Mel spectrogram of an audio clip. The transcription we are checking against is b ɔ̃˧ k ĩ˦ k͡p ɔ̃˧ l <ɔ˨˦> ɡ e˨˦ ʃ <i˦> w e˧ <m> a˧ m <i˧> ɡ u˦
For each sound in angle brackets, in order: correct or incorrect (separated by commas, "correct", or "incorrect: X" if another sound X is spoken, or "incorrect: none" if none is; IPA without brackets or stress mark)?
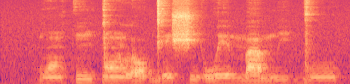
incorrect: ɔ˨, incorrect: i˦˨, correct, incorrect: i˦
